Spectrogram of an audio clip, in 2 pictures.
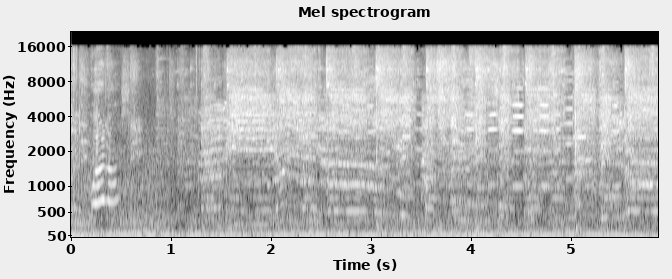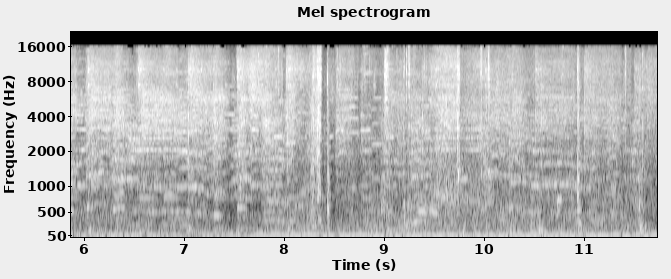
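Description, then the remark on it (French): Busy street traffic on the Champs-Élysées in Paris fills the scene, a loud, unbroken roar of passing vehicles with scattered clatter and rattling, while indistinct voices mingle in the background. “Je suis en plein milieu des Champs-Élysées là.”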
